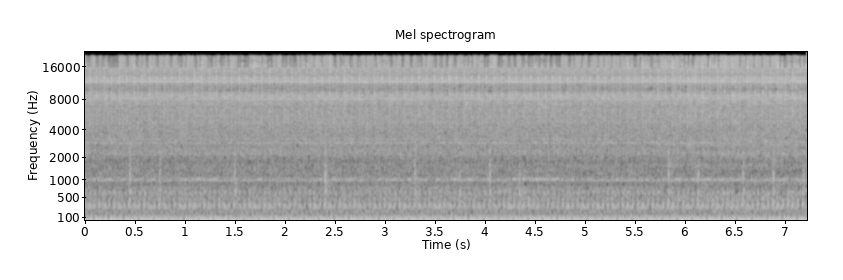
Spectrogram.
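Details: 1994 Alfa Romeo 3.0 24v QV petrol V6: deep steady idle with a light, regular knock returning after about 4 minutes warm; silky smooth when cold.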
